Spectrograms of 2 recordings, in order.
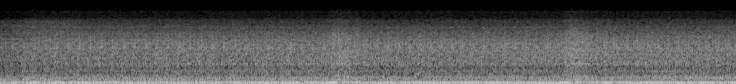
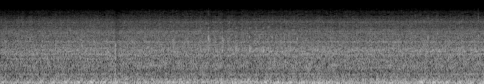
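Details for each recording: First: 1973 Dodge Dart Sport V8, cold, just restarted after cylinder head work for dead cylinders, bottom exhaust disconnected: steady idle with light quick ticking over the rumble as lifters pump back up; hydraulic lifter tick. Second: 1973 Dodge Dart V8 with misfire, lifter noise gone after warming: steady, slightly lumpy idle that dips when this plug lead is pulled, so this cylinder fires; neighboring number seven sparks but shows no change, suspected dead with six.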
